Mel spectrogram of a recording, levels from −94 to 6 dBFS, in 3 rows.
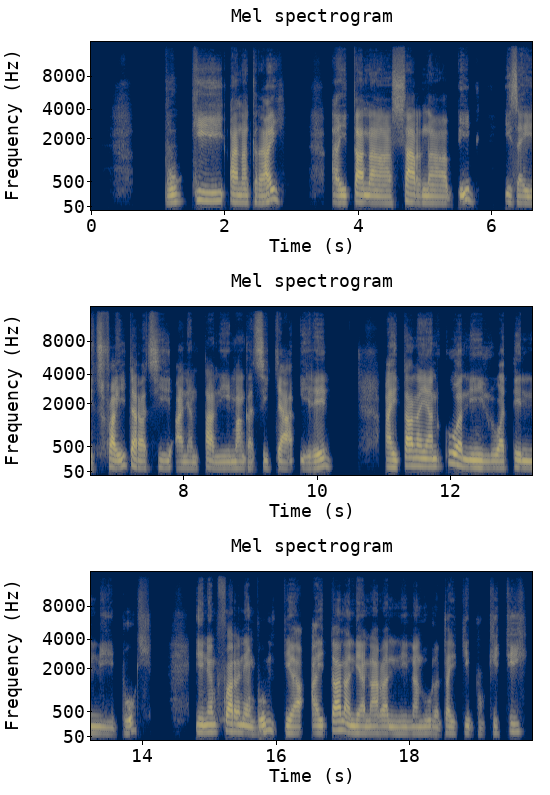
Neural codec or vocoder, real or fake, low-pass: codec, 44.1 kHz, 2.6 kbps, SNAC; fake; 14.4 kHz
